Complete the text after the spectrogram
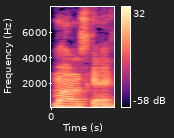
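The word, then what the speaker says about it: Måneskin: Yeah, I saw my Am I pronouncing that right? – Maneskin. It's Dutch for moonlight. They're an Italian rock band, but the name comes from the Dutch word for moonlight.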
